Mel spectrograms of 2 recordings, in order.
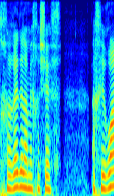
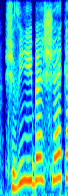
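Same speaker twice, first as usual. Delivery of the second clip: high, drawn-out yell; yelled order; 7 semitones higher, slower than usual. A narrator's reading. Wizard ordering the hen to sit, long yell. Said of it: "צעק המכשף".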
